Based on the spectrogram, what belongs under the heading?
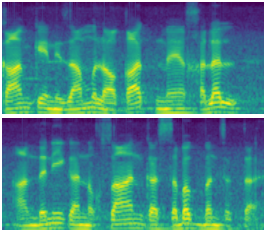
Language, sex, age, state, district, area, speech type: Urdu, male, 30-45, Delhi, South Delhi, rural, spontaneous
